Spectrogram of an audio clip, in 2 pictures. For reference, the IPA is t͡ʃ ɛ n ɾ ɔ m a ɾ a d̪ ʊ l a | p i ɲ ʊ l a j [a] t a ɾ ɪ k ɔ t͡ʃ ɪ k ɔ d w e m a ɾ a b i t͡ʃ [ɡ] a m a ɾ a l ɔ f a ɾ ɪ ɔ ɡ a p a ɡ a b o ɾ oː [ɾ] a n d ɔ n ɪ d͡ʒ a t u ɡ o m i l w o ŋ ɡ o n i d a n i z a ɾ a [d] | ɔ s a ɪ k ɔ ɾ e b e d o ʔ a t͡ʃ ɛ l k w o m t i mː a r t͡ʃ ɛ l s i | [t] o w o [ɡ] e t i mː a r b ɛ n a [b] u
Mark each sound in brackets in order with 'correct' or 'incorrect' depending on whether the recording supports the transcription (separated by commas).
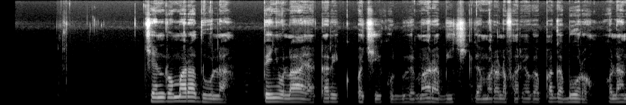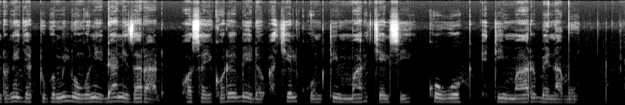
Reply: correct, correct, incorrect, correct, incorrect, incorrect, correct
